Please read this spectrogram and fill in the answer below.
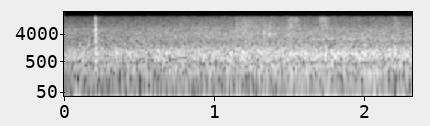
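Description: Chevrolet Impala engine idling at about 500 rpm in park, a steady low rumble, with one brief click just after the start.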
